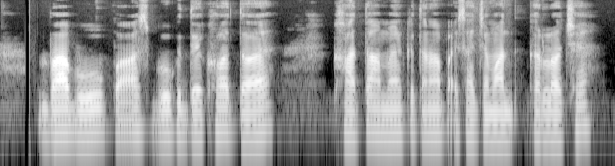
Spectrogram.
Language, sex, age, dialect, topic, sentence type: Maithili, male, 56-60, Angika, banking, statement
